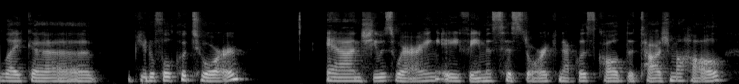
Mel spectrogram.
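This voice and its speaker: A woman with a low voice and plenty of vocal fry gives casual commentary as a podcast co-host. She takes her time, explaining things in a halting way with lots of fillers and pauses. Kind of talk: casual talk, commentary on culture news.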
